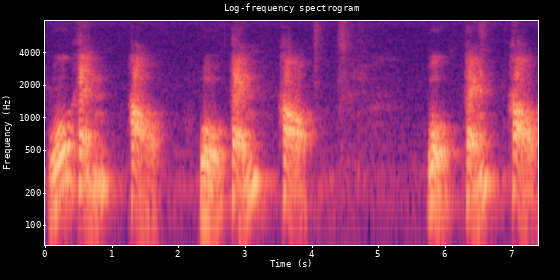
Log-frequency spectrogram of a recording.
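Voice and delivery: वो हैन हाओ very slowly, word by word; Mandarin model pronunciation. Shown as a demonstration. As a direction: stretch each tone of वो हैन हाओ, pausing between words. Teacher models Mandarin phrase slowly.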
